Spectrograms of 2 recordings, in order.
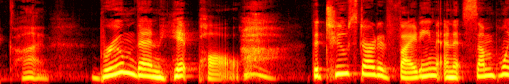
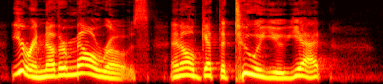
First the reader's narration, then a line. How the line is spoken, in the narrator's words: Broom suddenly snapped into a rage and he said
